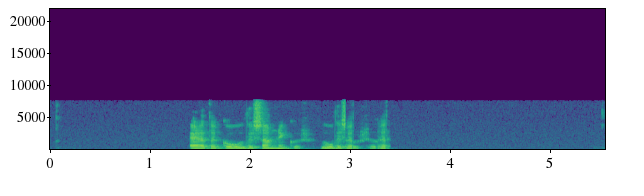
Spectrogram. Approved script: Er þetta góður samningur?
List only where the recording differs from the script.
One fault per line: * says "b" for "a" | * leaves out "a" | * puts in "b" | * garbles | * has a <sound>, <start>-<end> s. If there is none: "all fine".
* garbles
